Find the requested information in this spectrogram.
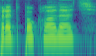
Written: predpokladať

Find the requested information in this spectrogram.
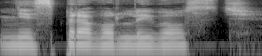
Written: nespravodlivost

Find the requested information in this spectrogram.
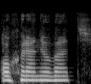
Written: ochraňovať

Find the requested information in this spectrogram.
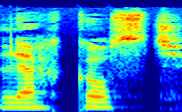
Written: ľahkosť

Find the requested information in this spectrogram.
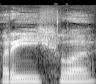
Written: rýchle

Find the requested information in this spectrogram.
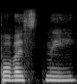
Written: povestný

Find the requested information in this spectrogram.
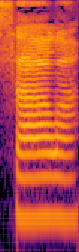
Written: sála

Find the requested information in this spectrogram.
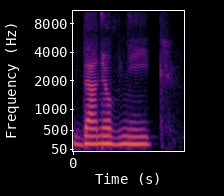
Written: daňovník

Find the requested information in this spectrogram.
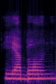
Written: jabloň

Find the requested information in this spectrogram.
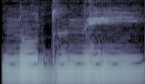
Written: nudný

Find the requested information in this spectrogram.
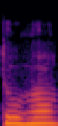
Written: tuho

